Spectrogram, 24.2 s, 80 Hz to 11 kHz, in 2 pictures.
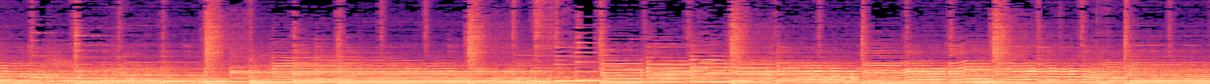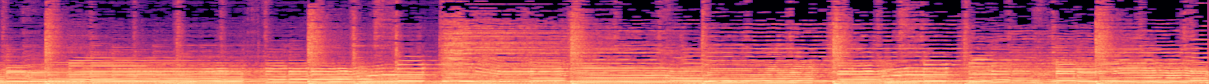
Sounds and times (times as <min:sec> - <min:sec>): Country: 0:00.0 - 0:24.1
Steel guitar, slide guitar: 0:00.0 - 0:24.1.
